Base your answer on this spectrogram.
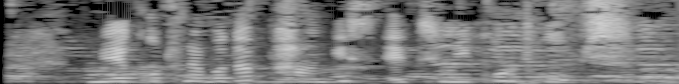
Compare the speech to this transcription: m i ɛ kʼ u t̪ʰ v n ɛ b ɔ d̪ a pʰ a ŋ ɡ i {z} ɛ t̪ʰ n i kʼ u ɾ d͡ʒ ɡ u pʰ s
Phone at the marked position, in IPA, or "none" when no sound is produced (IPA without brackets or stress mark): s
